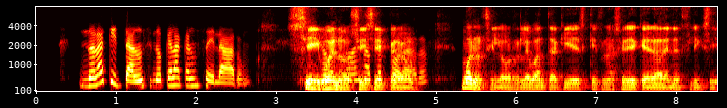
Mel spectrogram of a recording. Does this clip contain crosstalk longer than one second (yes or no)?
yes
